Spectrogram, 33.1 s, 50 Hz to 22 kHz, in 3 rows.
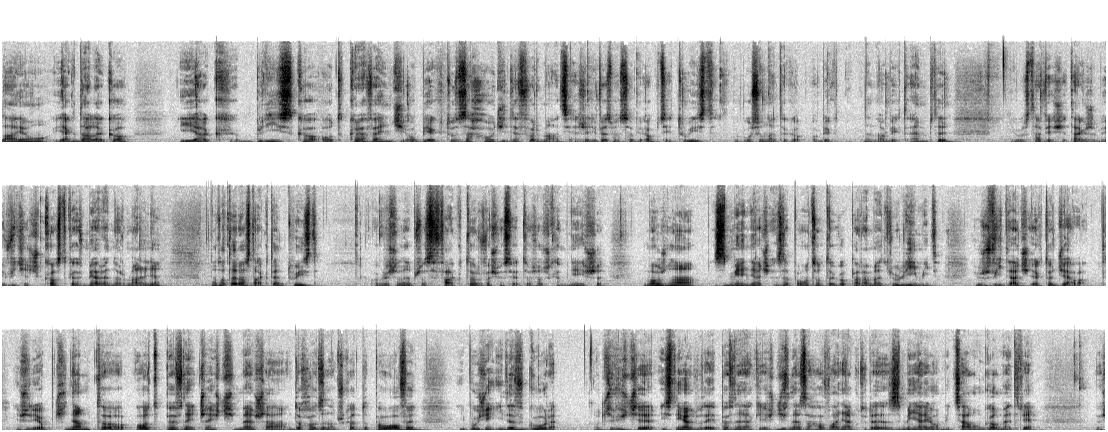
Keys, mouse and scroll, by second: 5.8 click, 6.3-7.5 middle drag, 7.1 right click, 7.5 x, 8.8-11.1 middle drag, 10.3 KP_1, 11.4-13.2 middle drag, 13.2 right click, 14.8 click, 14.9 middle click, 15.2 click, 17.2 click, 32.8-33.1 drag.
